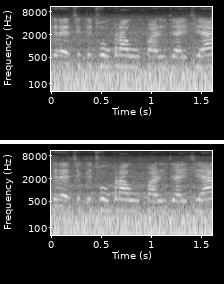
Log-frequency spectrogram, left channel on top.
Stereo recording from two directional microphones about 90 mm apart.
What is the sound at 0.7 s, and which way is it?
Speech, 35° right (ahead or behind).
